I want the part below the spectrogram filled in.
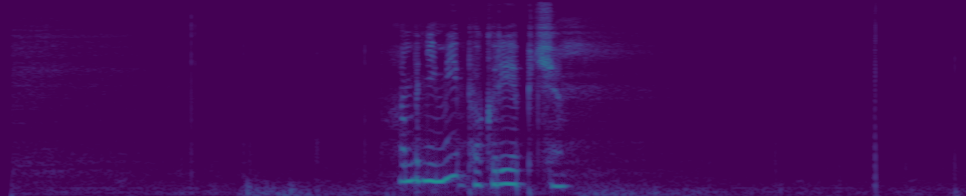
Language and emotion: Russian, sad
